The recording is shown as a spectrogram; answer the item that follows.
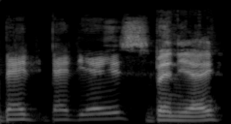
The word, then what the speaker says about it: beignet: Beignets?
